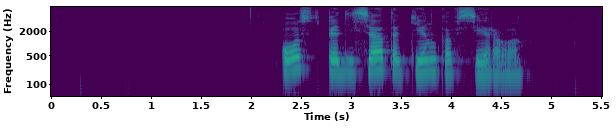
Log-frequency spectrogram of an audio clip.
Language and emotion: Russian, neutral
